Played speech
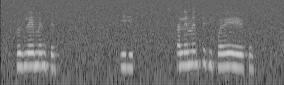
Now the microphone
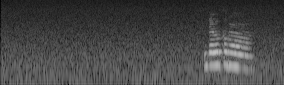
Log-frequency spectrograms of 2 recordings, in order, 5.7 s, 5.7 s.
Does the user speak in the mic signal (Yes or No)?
Yes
